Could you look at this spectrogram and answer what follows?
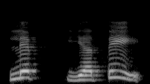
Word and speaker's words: लिप्यते: य में अमिक्स किया, लिप यते लिप यते ऐसे नहीं बोलना, लिप यते।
